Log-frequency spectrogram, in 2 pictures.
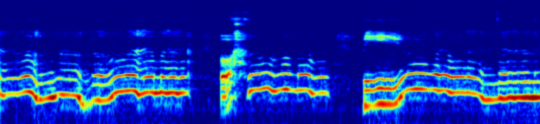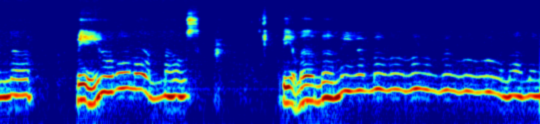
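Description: Unaccompanied solo vocal from an isolated a cappella track of a Japanese idol pop song. It sings held, gliding phrases in four or five stretches, with short silent breaks and breaths between them.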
